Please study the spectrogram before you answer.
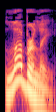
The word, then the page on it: lubberly: British English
